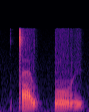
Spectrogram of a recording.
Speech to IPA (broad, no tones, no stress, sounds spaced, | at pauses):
ǀ æ u̯ pː õ y̯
